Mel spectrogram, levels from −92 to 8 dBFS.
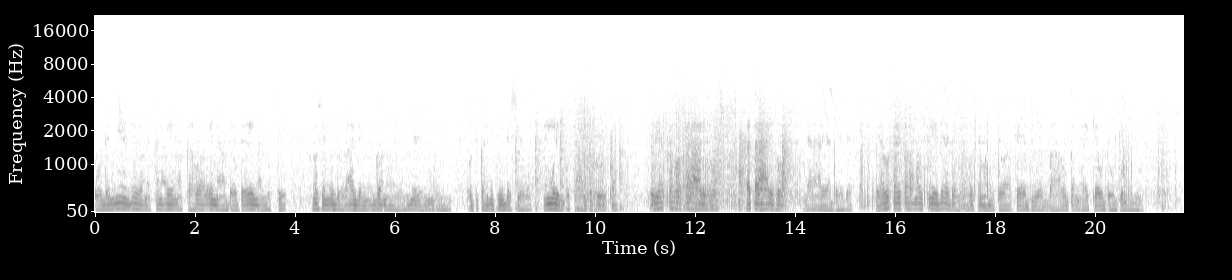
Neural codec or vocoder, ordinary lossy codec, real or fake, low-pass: vocoder, 44.1 kHz, 128 mel bands, Pupu-Vocoder; none; fake; none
